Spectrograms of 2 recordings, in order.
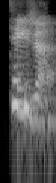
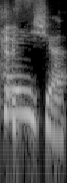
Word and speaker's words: Tesia: Tesia, like Fantasia.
